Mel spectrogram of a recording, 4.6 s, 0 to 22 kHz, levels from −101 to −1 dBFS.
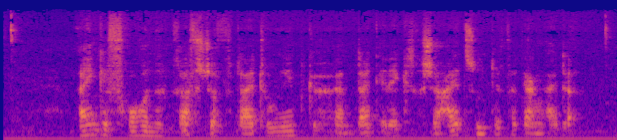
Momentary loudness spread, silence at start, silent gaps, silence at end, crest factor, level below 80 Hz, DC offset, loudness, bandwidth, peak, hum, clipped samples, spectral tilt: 10 LU; 0.05 s; none; 0 s; 22 dB; -60 dBFS; under 0.1%; -39 LUFS; 16.5 kHz; -18 dBFS; none; under 0.1%; -1.5 dB/octave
